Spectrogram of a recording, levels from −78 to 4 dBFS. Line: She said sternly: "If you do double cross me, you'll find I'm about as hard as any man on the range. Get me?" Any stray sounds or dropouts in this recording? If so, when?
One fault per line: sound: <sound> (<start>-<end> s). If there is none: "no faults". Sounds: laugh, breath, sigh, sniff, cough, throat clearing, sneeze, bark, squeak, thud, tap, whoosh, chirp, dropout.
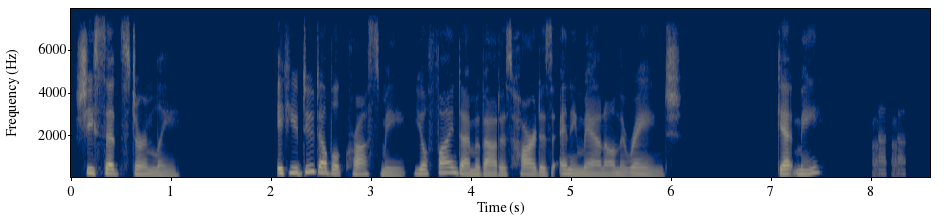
sound: laugh (8.0-8.4 s)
